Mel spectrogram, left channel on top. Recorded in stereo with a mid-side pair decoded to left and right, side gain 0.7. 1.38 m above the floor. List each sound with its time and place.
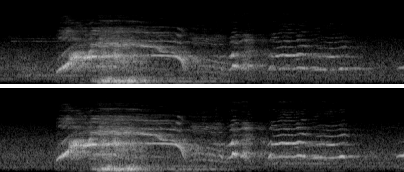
0.6 s a scream: 15° right, 8.5 m; by 4.1 s 45° right, 8 m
